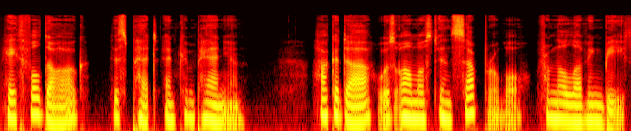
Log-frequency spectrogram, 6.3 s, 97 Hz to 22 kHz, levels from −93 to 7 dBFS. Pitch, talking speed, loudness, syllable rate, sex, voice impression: 160 Hz, 135 wpm, -20 LUFS, 4.9 syllables/s, female, very feminine, middle-aged, thin, tensed, slightly weak, slightly dark, soft, clear, fluent, slightly raspy, slightly cute, intellectual, refreshing, sincere, calm, very friendly, very reassuring, unique, elegant, slightly wild, sweet, slightly lively, kind, modest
